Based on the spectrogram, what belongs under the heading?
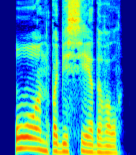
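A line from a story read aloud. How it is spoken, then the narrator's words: Sighing. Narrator (Russian): вздохнула Лена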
